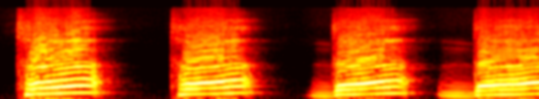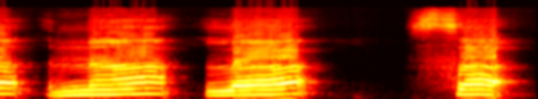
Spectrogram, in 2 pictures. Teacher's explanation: ಇವು ನಮ್ಮ ಬಾಯಿಯೊಳಗ ಮೇಲಿನ ಹಲ್ಲುಗಳಿಗೆ ನಾಲಿಗೆ ತಾಕಿಗೆಸಿಂದ ಹುಟ್ಟುತ್ತಾವ ಸ್ನೇಹಿತರೆ. ಅಂದ್ರೆ ಹಲ್ಲಿನ ಸಹಾಯದಿಂದ ಈ ಅಕ್ಷರಗಳು ಹುಟ್ಟುತ್ತಾವು.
